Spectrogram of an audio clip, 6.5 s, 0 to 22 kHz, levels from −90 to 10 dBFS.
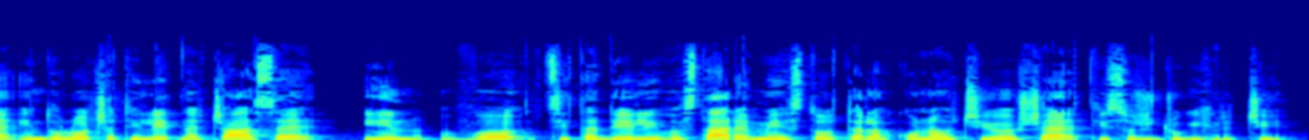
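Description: Speech, with one fault running through the whole clip. The audio stops dead at about 16.6 kHz, with nothing present above that. The sound fits low-bitrate audio saved at a high bitrate. The likely cause is an AAC encode at around 55 kbit/s that was later re-encoded as MP3 at about 256 kbit/s. The second, richer encode adds almost nothing. It cannot restore the detail that the first pass removed.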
